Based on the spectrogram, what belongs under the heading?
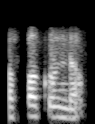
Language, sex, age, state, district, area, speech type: Telugu, female, 18-30, Telangana, Vikarabad, rural, conversation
